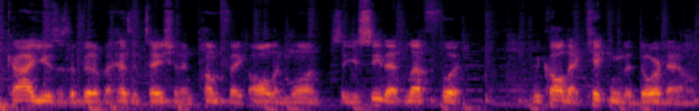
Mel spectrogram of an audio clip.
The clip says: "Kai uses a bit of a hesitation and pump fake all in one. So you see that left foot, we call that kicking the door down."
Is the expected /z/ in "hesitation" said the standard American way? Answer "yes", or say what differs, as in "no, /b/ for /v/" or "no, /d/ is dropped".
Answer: yes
